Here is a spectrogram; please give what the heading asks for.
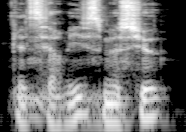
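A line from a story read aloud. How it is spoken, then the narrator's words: Rather coldly. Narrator (French): répondit assez froidement Savary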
